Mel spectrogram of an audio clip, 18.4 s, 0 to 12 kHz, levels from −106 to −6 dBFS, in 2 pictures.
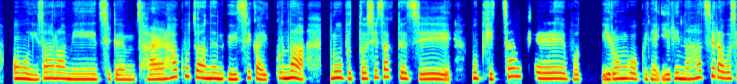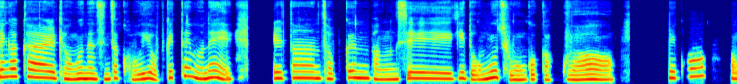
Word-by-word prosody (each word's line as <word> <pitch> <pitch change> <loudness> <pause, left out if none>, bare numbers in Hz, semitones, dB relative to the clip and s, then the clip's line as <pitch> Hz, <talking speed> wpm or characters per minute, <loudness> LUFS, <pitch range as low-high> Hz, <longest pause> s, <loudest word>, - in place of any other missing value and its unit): '어 230 -2 +4
이 190 -1 0
사람이 210 -3 +1
지금 195 -2 -4
잘하고자 270 +9 0
하는 235 -2 +5
의지가 210 +2 0
있구나.'로부터 235 +2 +1
시작되지 225 -6 0 0.2
뭐 240 - +2
'귀찮게 235 -1 0
뭐 200 -1 -5 0.2
이런 220 +3 +2
거 225 -3 0
그냥 205 -2 -4
일이나 215 +2 +2
하지.'라고 265 +1 +1
생각할 295 -2 +1
경우는 225 0 +3
진짜 215 +3 -3
거의 215 +1 -1
없기 230 +6 -3
때문에 250 -8 +1 0.5
일단 245 0 0
접근 250 +3 0
방식이 225 +3 0
너무 205 +8 +3
좋은 185 -4 -3
것 195 +1 -5
같고요. 190 +2 -1 1.4
그리고 240 - -1
225 Hz, 245 characters per minute, -22 LUFS, 205-250 Hz, 1.4 s, 하는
